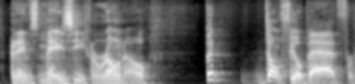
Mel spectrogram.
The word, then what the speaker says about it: Hirono: Yeah, Horino. Her name's Mazie Hirono, but don't feel bad for her getting her name mispronounced.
